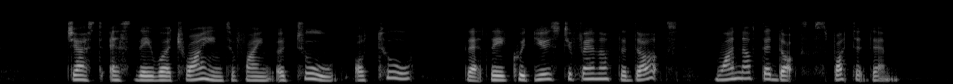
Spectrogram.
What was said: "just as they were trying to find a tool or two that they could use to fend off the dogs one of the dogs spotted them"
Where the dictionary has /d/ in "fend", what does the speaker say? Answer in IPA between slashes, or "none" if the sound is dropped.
none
